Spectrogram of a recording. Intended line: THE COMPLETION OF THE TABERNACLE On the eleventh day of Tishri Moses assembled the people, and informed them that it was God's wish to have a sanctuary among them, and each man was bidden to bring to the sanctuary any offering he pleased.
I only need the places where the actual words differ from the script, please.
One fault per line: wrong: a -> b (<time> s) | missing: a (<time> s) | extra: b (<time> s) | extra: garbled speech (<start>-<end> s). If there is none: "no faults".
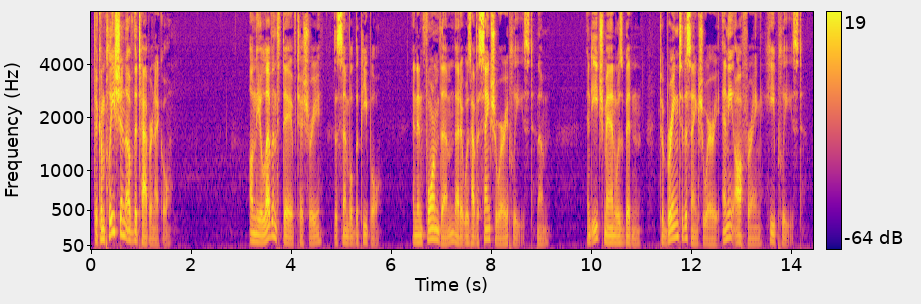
missing: Moses (4.6 s)
missing: God's wish to (7.6 s)
wrong: among -> pleased (8.3 s)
